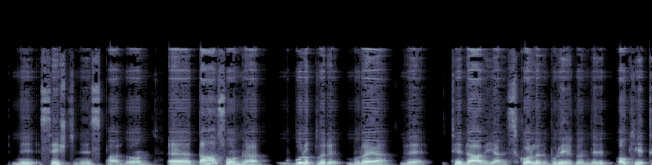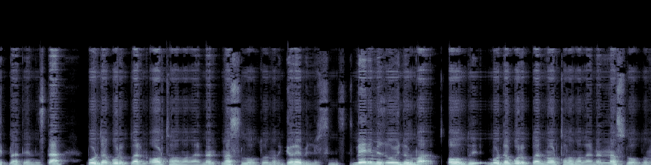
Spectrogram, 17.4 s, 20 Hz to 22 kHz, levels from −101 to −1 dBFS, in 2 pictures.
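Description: Throughout the clip a bright, metallic fizz rides on the sound and follows its level, about 25 dB down, between 8 and 16 kHz. This is imaging from sample-and-hold upsampling: each sample was held without smoothing, mirroring the spectrum, which fits a 16 kHz source raised to 44.1 kHz.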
